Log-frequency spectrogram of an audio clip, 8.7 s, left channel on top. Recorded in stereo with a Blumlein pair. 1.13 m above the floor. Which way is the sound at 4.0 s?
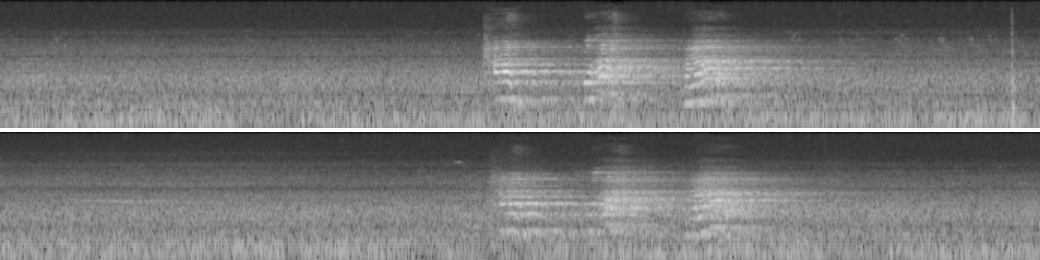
50° left.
